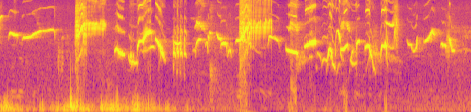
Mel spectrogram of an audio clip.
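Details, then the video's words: Song of a kacer, or oriental magpie-robin, hunting for a rival: a long clear whistle, then broadband harsh bursts and a string of looping whistled notes in quick succession. "kicau kacer gacor‼️suara burung Kacer mencari musuh"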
